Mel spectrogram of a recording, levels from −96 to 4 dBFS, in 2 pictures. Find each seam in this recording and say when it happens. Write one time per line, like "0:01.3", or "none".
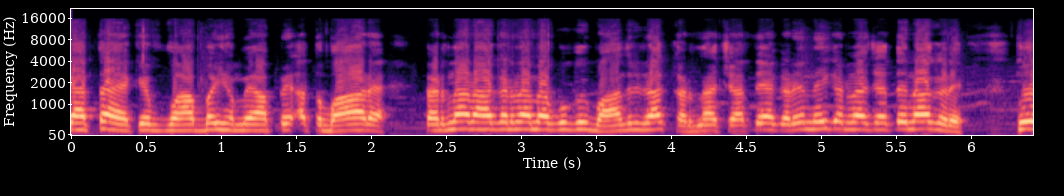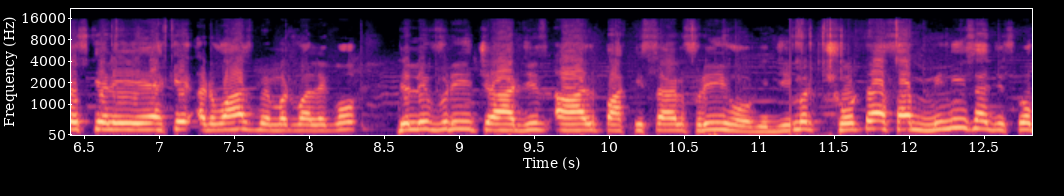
0:11.2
